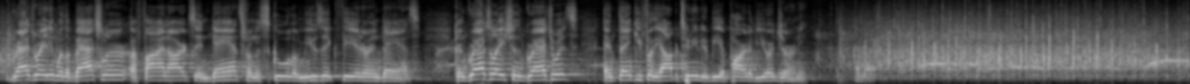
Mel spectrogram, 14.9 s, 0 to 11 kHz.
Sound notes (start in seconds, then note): 10.5 audience cheers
